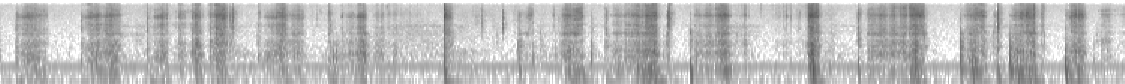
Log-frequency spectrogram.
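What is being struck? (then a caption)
Pine wood board. A solid light pine plank, held upright in gloved hands, is scraped and carved with a metal gouge in short strokes. Each stroke makes a dry, bright rasping scrape, with a few sharper clicks where the blade bites. A faint steady low hum sits underneath throughout.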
